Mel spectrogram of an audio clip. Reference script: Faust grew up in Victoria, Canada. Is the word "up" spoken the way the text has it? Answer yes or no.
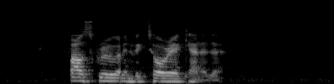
no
